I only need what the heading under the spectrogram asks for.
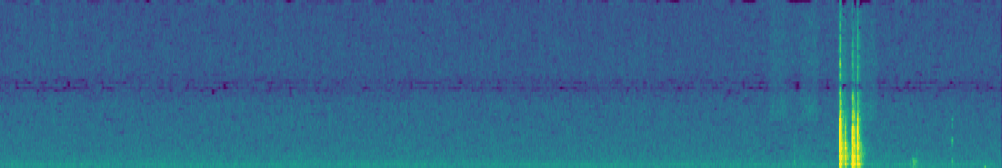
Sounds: Silence, inside a small room

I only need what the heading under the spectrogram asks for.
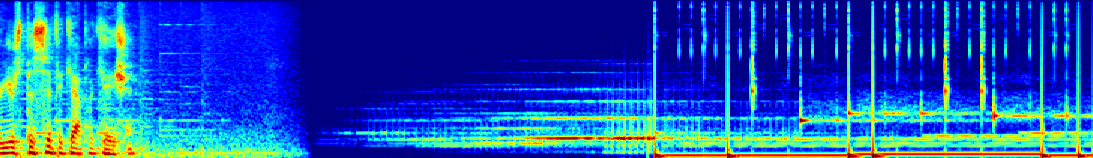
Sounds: Speech, Music

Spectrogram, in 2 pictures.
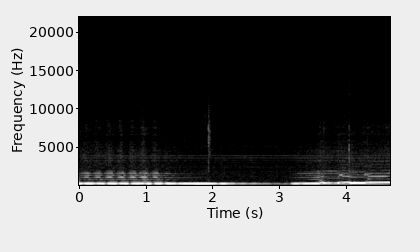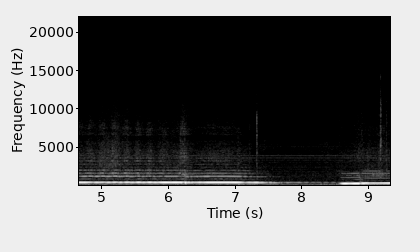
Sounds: Wind instrument

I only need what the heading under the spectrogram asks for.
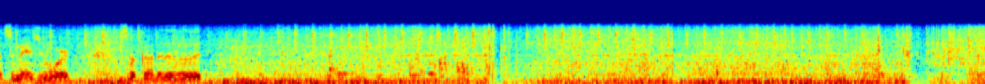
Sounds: Speech, Vehicle, Car, Engine

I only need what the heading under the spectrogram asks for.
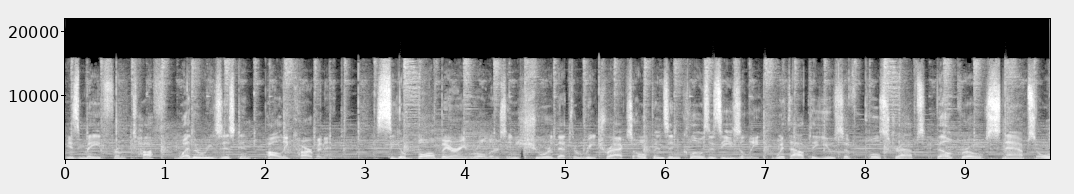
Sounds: Music, Speech

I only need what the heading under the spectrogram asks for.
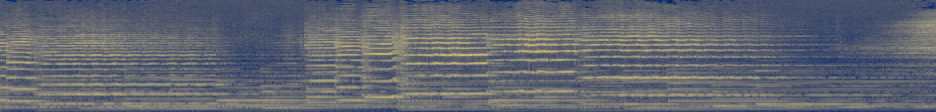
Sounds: Music, fiddle, Musical instrument

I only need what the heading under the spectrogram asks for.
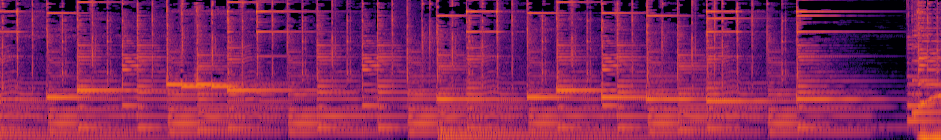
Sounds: New-age music, Music

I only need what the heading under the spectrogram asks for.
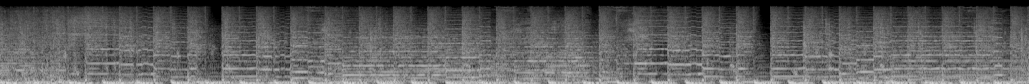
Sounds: Music

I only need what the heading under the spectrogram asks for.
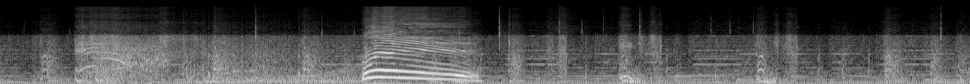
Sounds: Whack

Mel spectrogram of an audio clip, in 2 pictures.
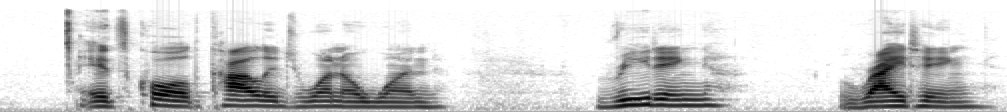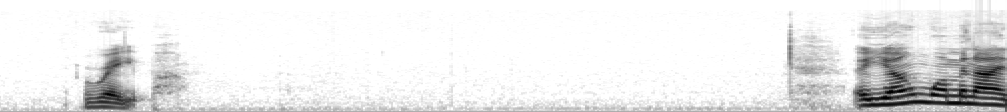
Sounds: Speech

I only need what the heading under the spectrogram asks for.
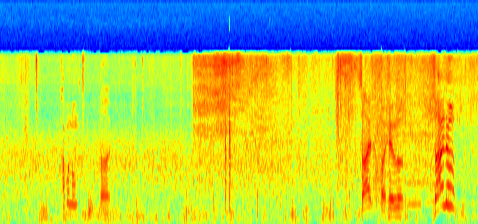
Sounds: Speech

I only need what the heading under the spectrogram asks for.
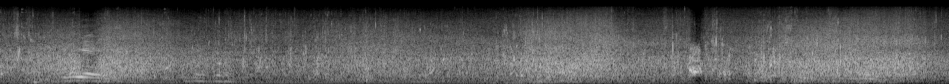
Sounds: pets, Ocean, ocean burbling, Speech, Dog, Animal

